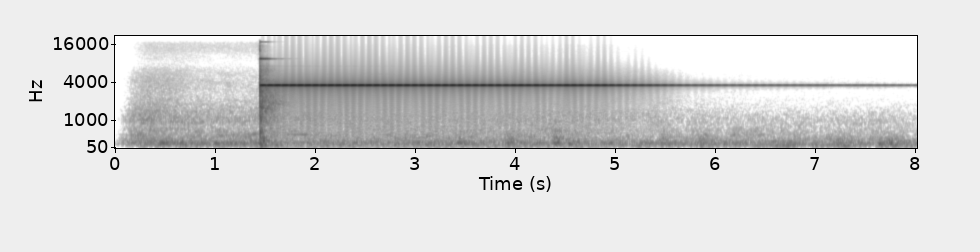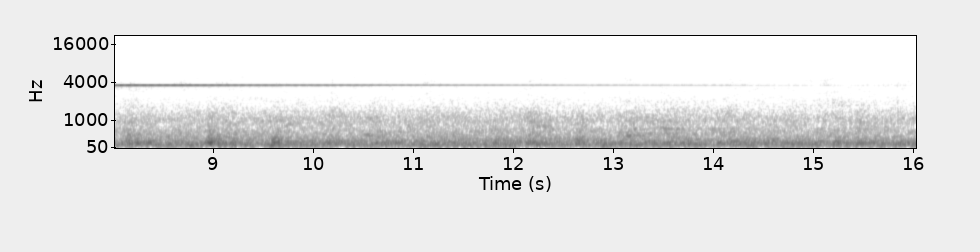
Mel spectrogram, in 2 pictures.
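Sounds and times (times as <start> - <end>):
energy chime: 1.5 - 9.3.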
